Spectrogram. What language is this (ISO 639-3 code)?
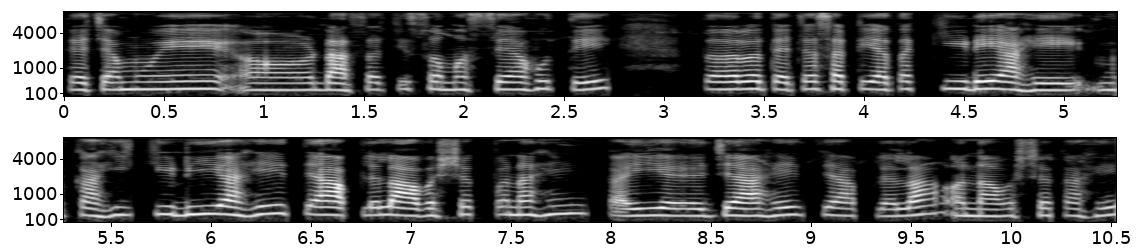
mar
